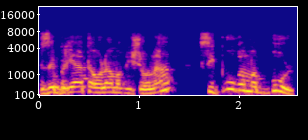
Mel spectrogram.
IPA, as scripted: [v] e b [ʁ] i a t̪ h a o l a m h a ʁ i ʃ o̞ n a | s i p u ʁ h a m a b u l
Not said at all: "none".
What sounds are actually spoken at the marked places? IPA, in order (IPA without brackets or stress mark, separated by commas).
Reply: z, ʁ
